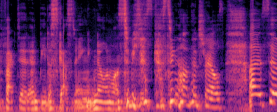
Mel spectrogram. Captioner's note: laughing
